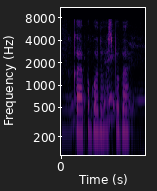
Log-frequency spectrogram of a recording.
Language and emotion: Russian, neutral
